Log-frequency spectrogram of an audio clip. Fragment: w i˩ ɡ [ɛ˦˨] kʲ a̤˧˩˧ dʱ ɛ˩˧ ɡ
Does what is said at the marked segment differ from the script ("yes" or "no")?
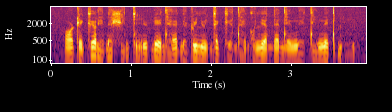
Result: no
